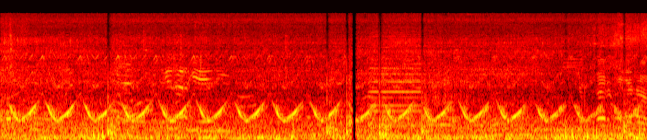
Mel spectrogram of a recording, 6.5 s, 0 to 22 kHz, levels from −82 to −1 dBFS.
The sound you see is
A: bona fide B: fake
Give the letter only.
A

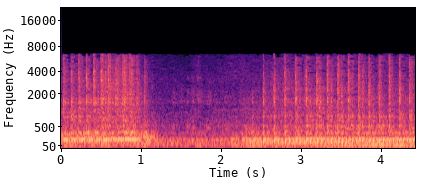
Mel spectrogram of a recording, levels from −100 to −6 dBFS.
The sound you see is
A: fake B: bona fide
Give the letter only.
A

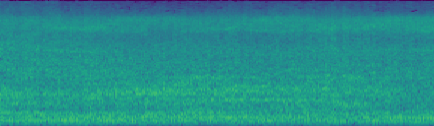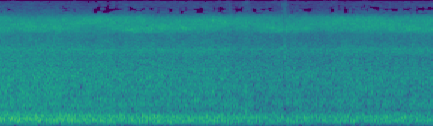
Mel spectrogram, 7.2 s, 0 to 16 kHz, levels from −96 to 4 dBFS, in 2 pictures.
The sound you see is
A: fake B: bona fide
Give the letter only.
B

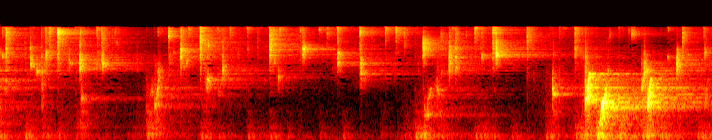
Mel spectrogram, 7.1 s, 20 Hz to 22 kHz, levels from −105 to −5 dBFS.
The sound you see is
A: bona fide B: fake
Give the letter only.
A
